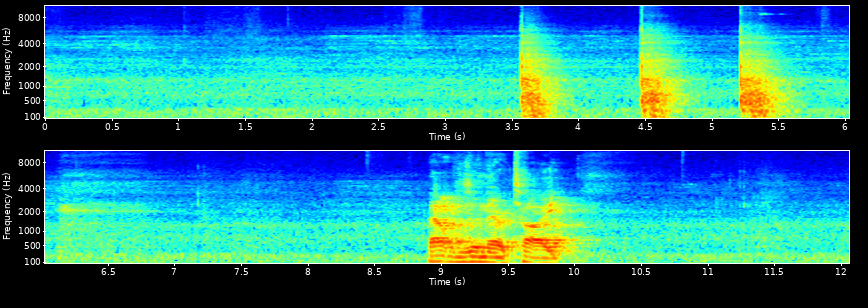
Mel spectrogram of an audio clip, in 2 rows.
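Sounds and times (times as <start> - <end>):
hammer striking metal punch: 3.6 - 5.7.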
